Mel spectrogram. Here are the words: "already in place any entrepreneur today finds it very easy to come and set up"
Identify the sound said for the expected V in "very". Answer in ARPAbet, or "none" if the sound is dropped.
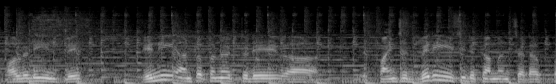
V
